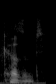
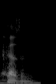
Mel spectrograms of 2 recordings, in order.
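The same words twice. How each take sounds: First: The word is said with an added T sound. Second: The word is said plainly, without a T sound. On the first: "They put a T on it" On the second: "just calling someone their cousin"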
